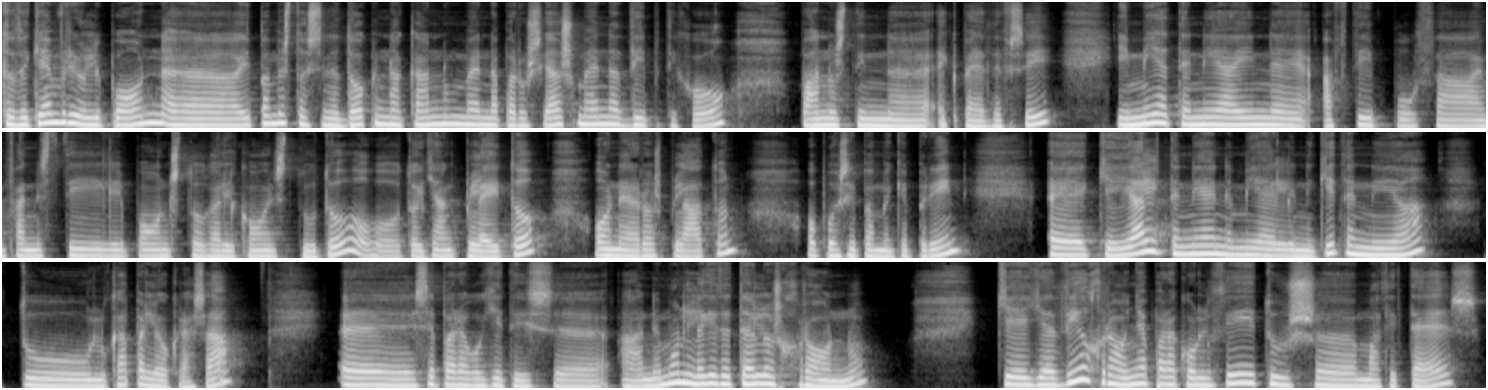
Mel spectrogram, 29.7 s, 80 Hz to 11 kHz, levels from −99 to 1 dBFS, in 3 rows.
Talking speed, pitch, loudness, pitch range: 125 wpm, 170 Hz, -13 LUFS, 150-190 Hz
